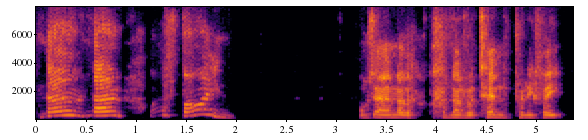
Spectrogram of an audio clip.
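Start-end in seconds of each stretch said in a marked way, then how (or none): 0.0-2.0 lightly voiced, high and carefree; a touch of a cheerful faller; breezy reply. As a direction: shrug it off while plummeting. Falling man answers instructor.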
